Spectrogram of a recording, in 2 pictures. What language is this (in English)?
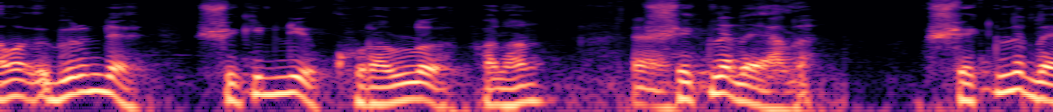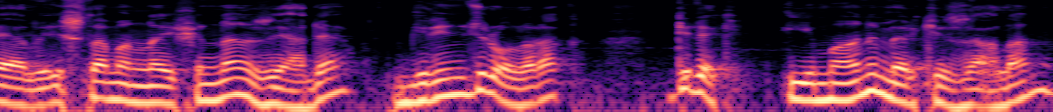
Turkish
